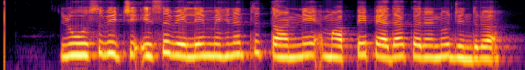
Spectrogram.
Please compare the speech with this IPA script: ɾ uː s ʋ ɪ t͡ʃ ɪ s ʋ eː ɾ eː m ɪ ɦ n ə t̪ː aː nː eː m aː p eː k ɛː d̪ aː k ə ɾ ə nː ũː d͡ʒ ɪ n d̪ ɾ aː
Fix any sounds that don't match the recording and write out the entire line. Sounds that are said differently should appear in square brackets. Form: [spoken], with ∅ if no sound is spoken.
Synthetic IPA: ɾ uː s ʋ ɪ t͡ʃ ɪ s ʋ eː [l] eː m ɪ ɦ n ə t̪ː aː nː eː m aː p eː [p] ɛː d̪ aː k ə ɾ ə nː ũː d͡ʒ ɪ n d̪ ɾ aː

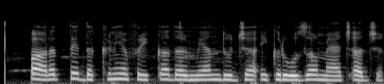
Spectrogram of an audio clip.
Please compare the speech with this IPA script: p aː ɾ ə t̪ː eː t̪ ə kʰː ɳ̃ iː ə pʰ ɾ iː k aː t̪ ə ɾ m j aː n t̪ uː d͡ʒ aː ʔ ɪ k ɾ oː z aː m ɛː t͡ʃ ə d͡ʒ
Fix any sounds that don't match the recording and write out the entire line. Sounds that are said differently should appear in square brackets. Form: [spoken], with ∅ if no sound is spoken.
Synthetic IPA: p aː ɾ ə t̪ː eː [d̪] ə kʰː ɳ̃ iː ə pʰ ɾ iː k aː [d̪] ə ɾ m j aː n [d̪] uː d͡ʒ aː ʔ ɪ k ɾ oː z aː m ɛː t͡ʃ ə d͡ʒ

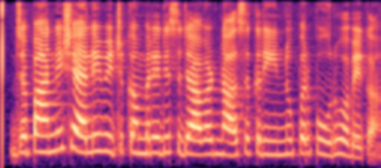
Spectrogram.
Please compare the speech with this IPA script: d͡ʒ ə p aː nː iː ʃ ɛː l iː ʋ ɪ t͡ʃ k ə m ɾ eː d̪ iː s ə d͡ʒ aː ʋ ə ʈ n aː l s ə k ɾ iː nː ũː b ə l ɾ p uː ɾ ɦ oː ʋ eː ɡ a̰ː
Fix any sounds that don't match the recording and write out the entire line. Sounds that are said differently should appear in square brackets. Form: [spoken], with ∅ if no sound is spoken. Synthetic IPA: d͡ʒ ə p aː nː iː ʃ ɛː l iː ʋ ɪ t͡ʃ k ə m ɾ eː d̪ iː s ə d͡ʒ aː ʋ ə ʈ n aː l s ə k ɾ iː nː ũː [p] ə [∅] ɾ p uː ɾ ɦ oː ʋ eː ɡ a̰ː

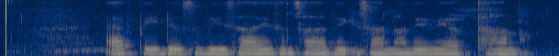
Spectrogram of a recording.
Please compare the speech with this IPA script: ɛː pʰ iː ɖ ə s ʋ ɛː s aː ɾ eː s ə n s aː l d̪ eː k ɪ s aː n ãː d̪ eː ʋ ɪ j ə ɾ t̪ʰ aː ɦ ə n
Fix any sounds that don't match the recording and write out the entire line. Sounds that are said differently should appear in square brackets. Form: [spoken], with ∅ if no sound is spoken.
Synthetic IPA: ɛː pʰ iː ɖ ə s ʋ [iː] s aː ɾ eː s ə n s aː [ɾ] d̪ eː k ɪ s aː n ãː d̪ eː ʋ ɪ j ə ɾ t̪ʰ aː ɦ ə n

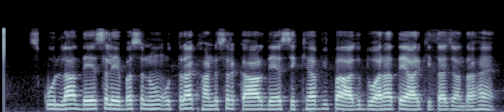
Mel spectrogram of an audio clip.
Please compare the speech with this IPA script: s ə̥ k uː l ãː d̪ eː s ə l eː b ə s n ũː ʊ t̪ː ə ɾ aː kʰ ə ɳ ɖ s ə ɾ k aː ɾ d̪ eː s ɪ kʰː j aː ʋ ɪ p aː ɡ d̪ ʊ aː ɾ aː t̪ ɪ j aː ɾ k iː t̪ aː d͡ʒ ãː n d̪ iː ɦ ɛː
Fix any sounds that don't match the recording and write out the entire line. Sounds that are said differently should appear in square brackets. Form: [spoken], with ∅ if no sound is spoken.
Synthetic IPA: s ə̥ k uː l ãː d̪ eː s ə l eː b ə s n ũː ʊ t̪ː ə ɾ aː kʰ ə ɳ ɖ s ə ɾ k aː ɾ d̪ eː s ɪ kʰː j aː ʋ ɪ p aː ɡ d̪ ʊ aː ɾ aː t̪ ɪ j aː ɾ k iː t̪ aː d͡ʒ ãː n d̪ [aː] ɦ ɛː

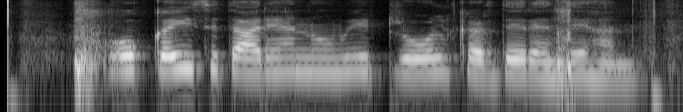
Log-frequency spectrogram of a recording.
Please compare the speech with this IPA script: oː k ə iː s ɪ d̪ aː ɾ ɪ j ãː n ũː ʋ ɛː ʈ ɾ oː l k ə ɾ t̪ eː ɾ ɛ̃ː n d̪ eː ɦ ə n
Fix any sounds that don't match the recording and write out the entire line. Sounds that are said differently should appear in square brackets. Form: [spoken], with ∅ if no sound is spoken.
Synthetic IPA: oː k ə iː s ɪ [t̪] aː ɾ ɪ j ãː n ũː ʋ [iː] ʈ ɾ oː l k ə ɾ [d̪] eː ɾ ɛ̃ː n d̪ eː ɦ ə n

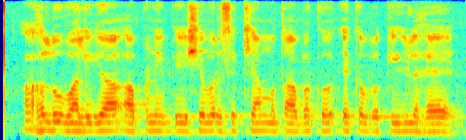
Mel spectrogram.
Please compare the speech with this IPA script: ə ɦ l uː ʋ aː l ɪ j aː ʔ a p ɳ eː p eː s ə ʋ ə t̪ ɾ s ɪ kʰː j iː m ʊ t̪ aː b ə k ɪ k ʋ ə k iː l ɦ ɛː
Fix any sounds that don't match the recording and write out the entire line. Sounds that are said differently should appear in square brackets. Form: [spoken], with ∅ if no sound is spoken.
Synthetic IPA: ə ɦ l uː ʋ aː l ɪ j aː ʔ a p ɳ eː p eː [ʃ] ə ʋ ə [∅] ɾ s ɪ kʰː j [aː] m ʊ t̪ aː b ə k ɪ k ʋ ə k iː l ɦ ɛː

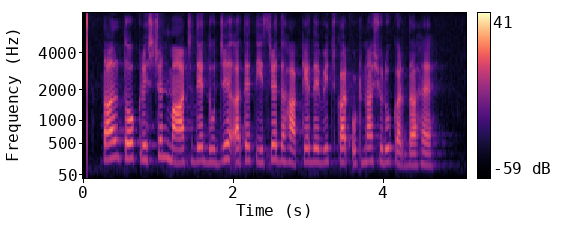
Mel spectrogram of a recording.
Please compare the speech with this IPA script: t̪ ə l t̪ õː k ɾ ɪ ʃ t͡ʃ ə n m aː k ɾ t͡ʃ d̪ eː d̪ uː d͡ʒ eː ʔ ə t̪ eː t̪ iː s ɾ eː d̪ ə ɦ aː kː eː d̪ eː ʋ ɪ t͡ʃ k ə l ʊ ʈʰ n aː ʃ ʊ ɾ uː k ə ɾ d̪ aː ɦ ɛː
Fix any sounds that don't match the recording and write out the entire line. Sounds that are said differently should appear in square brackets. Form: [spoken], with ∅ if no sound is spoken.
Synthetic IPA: t̪ ə l t̪ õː k ɾ ɪ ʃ t͡ʃ ə n m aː [∅] ɾ t͡ʃ d̪ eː d̪ uː d͡ʒ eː ʔ ə t̪ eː t̪ iː s ɾ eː d̪ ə ɦ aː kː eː d̪ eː ʋ ɪ t͡ʃ k ə [ɾ] ʊ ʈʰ n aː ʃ ʊ ɾ uː k ə ɾ d̪ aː ɦ ɛː

